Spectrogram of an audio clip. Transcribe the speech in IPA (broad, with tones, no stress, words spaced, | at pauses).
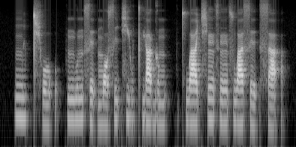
mi˦p̚t͡ɕʰo˨ʔ | n̪u˧nse˨ʔmɔ˨˩ si˦ʔɕju˧t̪ʰja˦ɡə˧m | t̪ʰwa˧t͡ɕʰẽ˥˧sẽ˧ swa˧se˨ʔ sa˨ʔ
